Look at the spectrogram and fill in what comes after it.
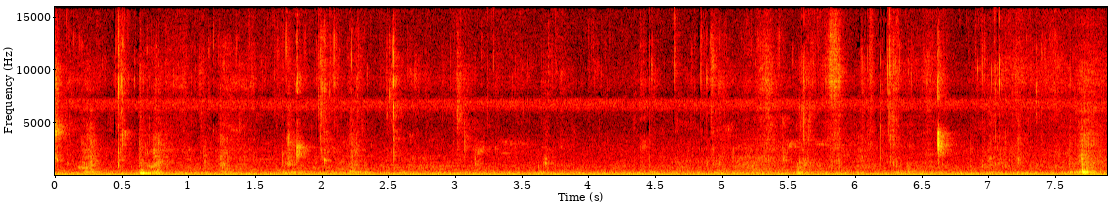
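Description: Close-up eating sounds: chewing and wet lip smacks with small clicks as food is eaten by hand, over a steady low hum.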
